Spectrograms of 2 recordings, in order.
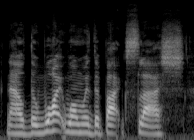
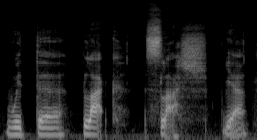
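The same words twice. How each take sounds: First: Said in the usual way. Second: Slow breathy whisper. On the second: Shown as a demonstration. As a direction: breathe the words out slowly, unvoiced.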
